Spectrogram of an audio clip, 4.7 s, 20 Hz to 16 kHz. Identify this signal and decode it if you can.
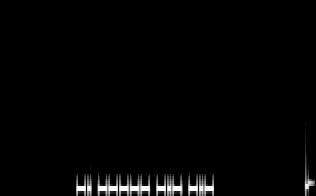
Morse code, heard as a keyed tone, about 30 wpm, 700 Hz. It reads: N0KK
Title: Easy Call Signs - 30wpm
